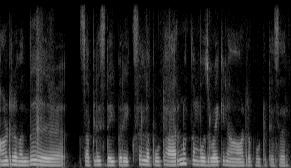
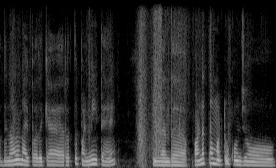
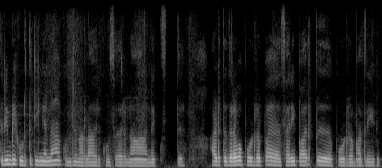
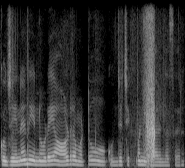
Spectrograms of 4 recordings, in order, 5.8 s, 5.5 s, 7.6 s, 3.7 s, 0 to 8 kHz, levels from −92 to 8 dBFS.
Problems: background sounds at intervals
